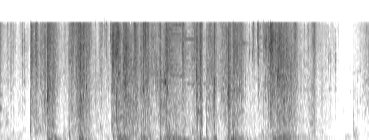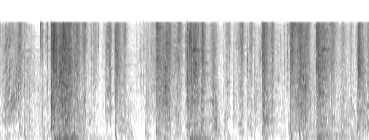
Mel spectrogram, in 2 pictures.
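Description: A bow twangs as arrows are loosed.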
